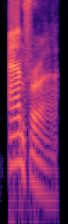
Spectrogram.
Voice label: "amphora", British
